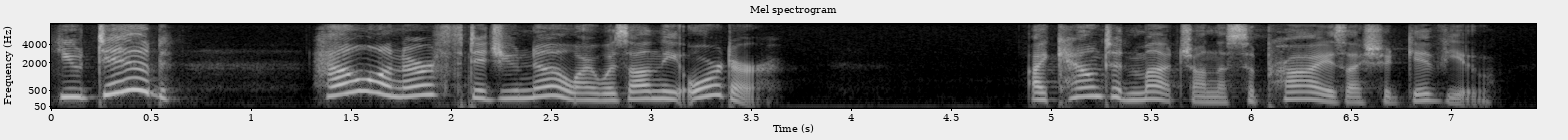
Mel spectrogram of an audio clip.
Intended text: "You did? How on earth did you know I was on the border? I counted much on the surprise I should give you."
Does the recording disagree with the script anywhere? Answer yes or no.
yes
